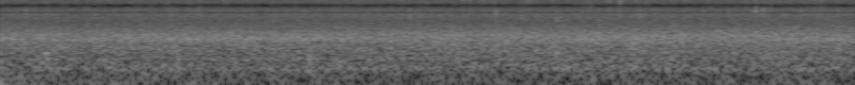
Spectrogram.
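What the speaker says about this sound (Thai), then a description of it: "ฝนตกมาเรื่อยๆ" Steady rain falls without pause, a dense even hiss of drops with no voices over it.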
